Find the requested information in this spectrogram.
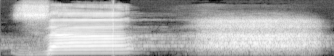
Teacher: زا میں سختی سیٹی کی آواز پیدا ہوگی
